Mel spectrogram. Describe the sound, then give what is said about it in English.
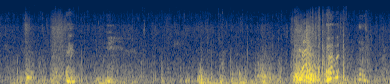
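Steady rain falls on a crumbling, rotten ruin, hissing throughout while low thunder rumbles in waves, building to a loud, crackling thunderclap near the end before rolling off. “Yeah, well, that'd be easier if I wasn't digging through a crumbling, rotten ruin in the rain.”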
